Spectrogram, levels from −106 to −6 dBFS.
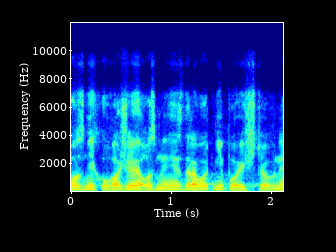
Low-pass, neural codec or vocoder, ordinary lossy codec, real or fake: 7.2 kHz; none; Opus, 16 kbps; real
